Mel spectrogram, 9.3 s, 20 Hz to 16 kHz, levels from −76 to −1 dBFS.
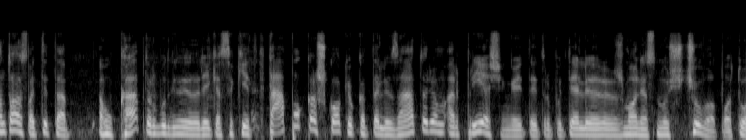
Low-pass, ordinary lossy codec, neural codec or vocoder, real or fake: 7.2 kHz; Opus, 64 kbps; none; real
